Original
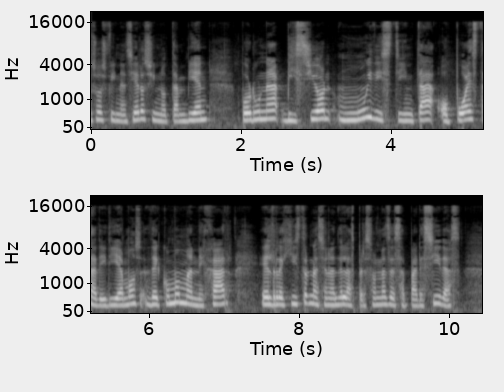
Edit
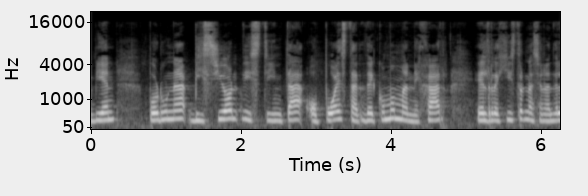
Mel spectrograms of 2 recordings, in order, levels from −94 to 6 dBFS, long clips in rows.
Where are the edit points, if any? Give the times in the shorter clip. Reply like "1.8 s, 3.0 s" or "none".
2.0 s, 3.6 s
